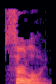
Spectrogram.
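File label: "surloin", British English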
